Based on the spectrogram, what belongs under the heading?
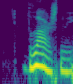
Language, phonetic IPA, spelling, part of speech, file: Russian, [ˈvɫaʐnɨj], влажный, adjective, Ru-влажный.ogg
- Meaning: humid, moist, damp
